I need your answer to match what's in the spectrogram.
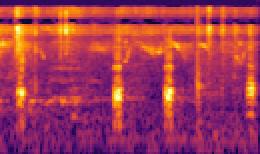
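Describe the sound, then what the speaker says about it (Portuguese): A free-range hen clucks with her chicks, four short, mid-loud clucks spaced unevenly over a quiet farmyard background with faint high chick peeps. "A galinha com os pintinhos aí, gente"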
